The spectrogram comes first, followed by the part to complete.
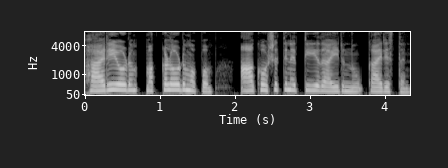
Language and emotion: Malayalam, neutral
